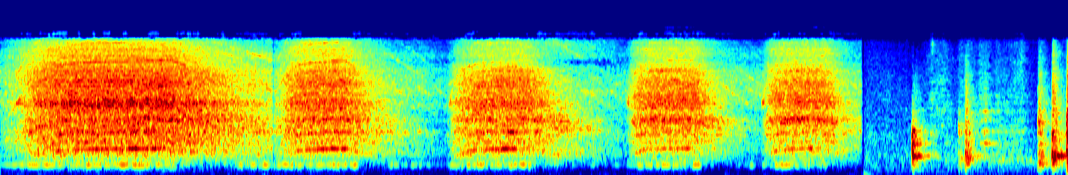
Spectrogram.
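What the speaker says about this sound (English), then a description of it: "I'm going to put screws in here and here" A power screwdriver drives screws into a homemade wooden desk. It makes four long, loud whirring runs with brief pauses between them, then a few short clicks and knocks. No one speaks.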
